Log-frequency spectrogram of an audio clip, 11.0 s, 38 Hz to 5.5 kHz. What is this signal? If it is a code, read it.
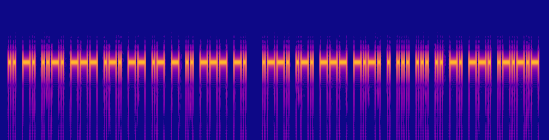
Morse code, heard as a keyed tone, about 25 wpm, 600 Hz. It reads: INFORMATION PROCESSING.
